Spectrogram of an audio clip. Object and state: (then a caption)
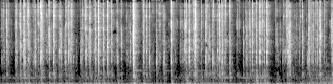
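Plastic keyboard being typed on. Fingertips type rapidly on a Logitech keyboard with round plastic keycaps, producing a dense run of quick, crisp clicks and clacks that die away almost instantly. One tap stands out louder near the middle, over a steady low rumble underneath.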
